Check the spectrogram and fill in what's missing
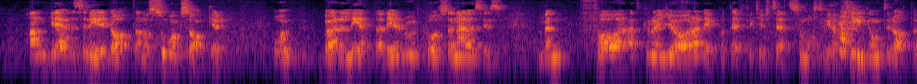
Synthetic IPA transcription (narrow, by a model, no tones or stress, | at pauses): hanɡɾɛːvd̪əsɛjneːɾɪd̪ɑːt̪anɔsoːɡsɑ̰ːkəɾ | ɔbœɾjad̪əleːt̪ad̪ɛɾut̪̚kʰɔsanælɪsɪs | mɛn | fœɾat̪kʰɵnːajœːɾad̪ɛpʰɔɛt̪ɛfɛk̚t̪iːft̪sɛt̪ːsɔmɔst̪əvɪhɑːt̪ʰɪlɡɔŋt̪ʰɪld̪ɑ̰ːt̪a̰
